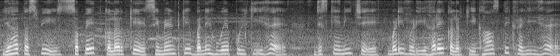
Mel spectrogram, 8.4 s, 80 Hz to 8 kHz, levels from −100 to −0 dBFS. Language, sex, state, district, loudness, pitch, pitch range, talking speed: Hindi, female, Uttar Pradesh, Jyotiba Phule Nagar, -17 LUFS, 195 Hz, 180-215 Hz, 155 wpm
